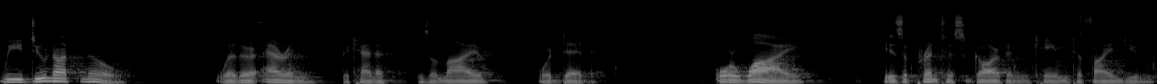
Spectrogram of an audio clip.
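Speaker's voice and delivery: very quiet, hushed oracle voice. The narrator reads out a message meant mainly for one player, very quietly. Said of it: "And it says very quietly".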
